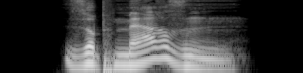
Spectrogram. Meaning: inflection of submers: 1. strong genitive masculine/neuter singular 2. weak/mixed genitive/dative all-gender singular 3. strong/weak/mixed accusative masculine singular 4. strong dative plural
- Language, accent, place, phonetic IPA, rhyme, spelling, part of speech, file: German, Germany, Berlin, [zʊpˈmɛʁzn̩], -ɛʁzn̩, submersen, adjective, De-submersen.ogg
